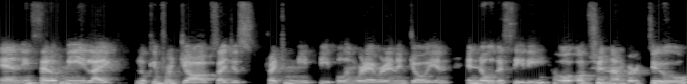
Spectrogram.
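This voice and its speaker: A woman with a Spanish accent, medium pitch and ordinary pitch variation at a moderate pace, with music in the background. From Mexico. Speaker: blogger and influencer. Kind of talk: interview.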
